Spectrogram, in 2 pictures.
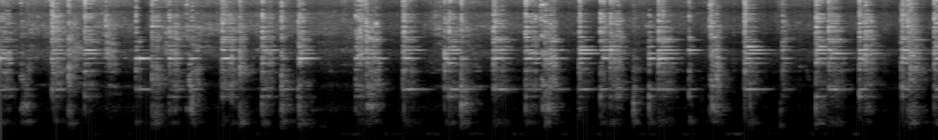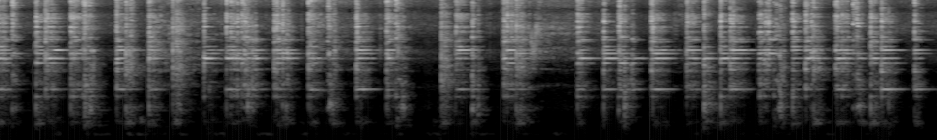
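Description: A spoon stirring chunks of lamb and carrot in a pressure cooker pot, scraping and clinking against the metal sides over and over at a quick, uneven pace, with the pot ringing faintly after the knocks.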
